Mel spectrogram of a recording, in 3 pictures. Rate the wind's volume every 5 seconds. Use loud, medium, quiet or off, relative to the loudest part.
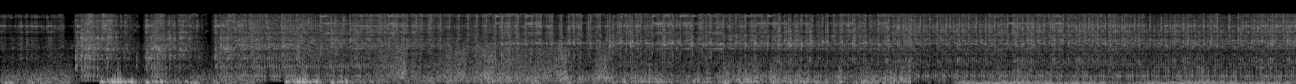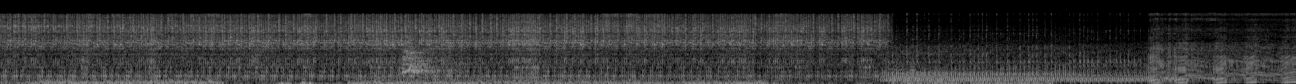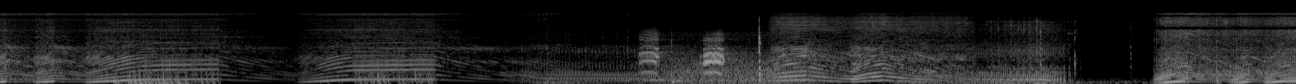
loud, loud, medium, quiet, quiet, off, off, off.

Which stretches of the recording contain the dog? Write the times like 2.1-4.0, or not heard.
16.9-17.6.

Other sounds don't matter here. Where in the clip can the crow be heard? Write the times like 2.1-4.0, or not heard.
32.2-34.2.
